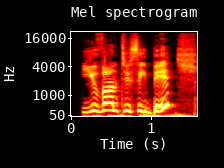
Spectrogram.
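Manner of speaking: put-on Russian accent. Showing the one line that can be said in a Russian accent. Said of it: "I can say one thing in a Russian accent".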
